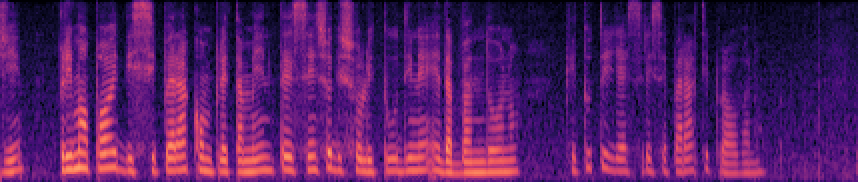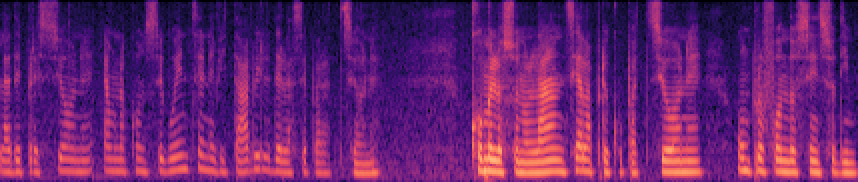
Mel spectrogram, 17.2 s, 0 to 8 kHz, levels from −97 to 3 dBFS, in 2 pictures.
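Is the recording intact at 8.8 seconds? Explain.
No. At 8.8 seconds the clip is in a stretch of automatic gain rising that runs from about 8.66 to 12.0 s. The speech level at the microphone dropped by about 10 dB, and the gain control slowly raised its gain by about 4 dB to compensate. Unlike a talker simply moving closer, which changes only the voice, this gain ramp lifts the voice and the room noise together, in a gradual swell lasting over three seconds.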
